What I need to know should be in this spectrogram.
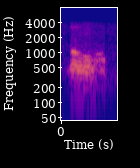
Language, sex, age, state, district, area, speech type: Bodo, male, 45-60, Assam, Chirang, urban, conversation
